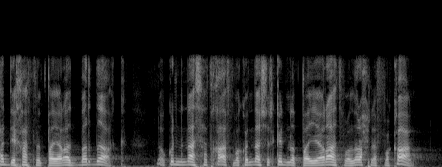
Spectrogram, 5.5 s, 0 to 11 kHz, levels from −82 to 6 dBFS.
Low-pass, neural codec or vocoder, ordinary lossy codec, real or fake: 7.2 kHz; none; none; real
